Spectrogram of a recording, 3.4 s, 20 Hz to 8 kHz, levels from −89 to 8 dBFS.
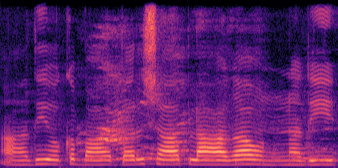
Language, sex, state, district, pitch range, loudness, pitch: Telugu, female, Andhra Pradesh, Annamaya, 200-220 Hz, -15 LUFS, 210 Hz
